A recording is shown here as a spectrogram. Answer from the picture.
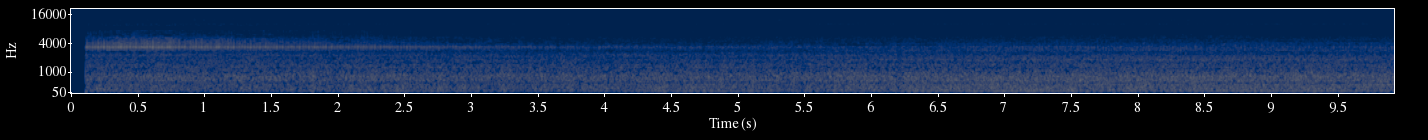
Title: AMD A8-6600K cooler - strange noises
